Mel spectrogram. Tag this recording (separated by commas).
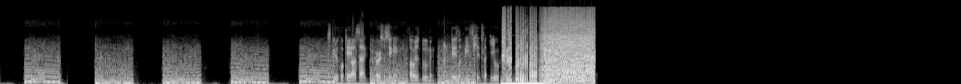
Music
